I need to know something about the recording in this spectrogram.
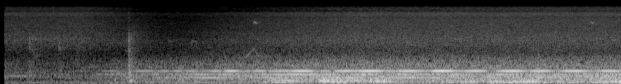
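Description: A steady, slightly pulsing droning tone that swells in over the first three seconds, with a low rumble beneath it and a single faint click just after the first second.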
